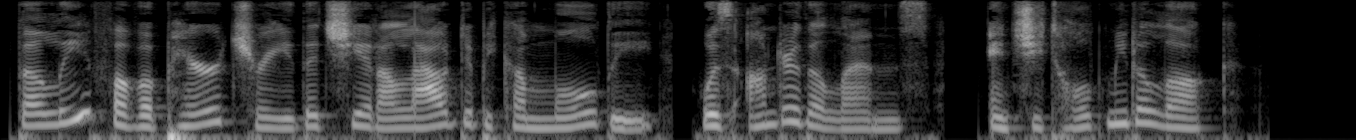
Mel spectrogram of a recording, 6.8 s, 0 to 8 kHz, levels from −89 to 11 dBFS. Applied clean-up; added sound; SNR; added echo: none; none; none; none.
